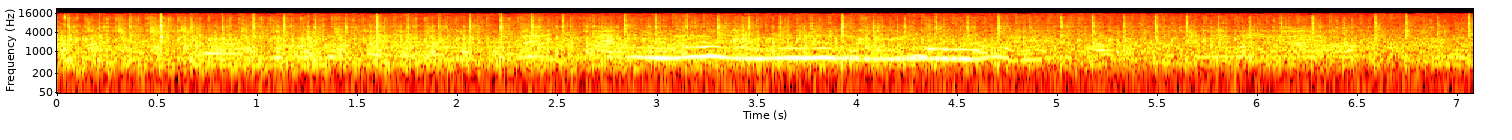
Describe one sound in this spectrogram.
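A crowd of men and women chatter and call out.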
